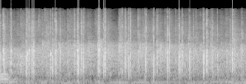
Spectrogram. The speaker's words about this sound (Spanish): Bueno, pues lo único que nos queda es eh, despedirnos con un fuerte aplauso porque hemos estado todos aquí.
